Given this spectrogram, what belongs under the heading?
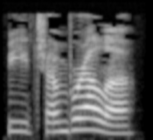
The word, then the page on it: beach umbrella: British English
